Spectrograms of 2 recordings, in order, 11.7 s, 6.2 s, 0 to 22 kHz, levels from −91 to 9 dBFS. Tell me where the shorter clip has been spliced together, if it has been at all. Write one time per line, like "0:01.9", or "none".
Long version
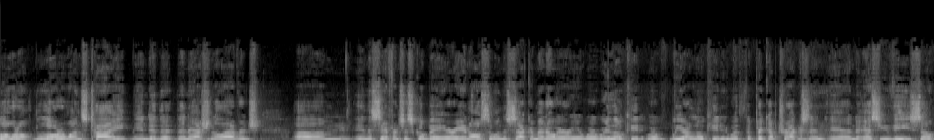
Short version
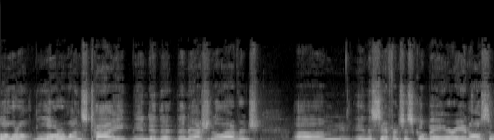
none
